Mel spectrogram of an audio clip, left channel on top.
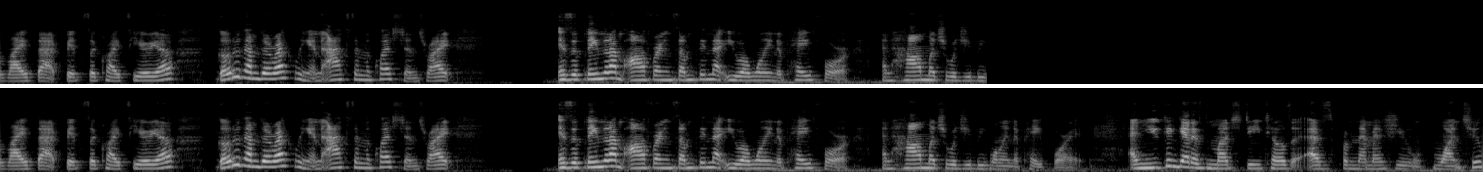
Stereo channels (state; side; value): drops out; left; at 9.9 s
